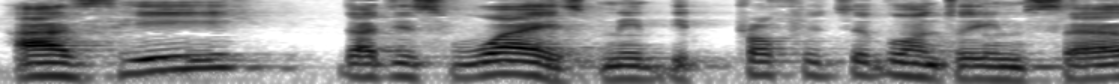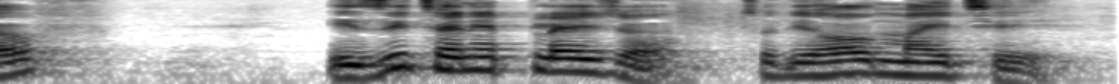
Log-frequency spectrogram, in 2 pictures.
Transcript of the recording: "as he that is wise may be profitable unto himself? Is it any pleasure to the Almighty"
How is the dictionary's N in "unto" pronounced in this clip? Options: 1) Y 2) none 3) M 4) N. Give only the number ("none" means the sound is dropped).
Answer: 4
